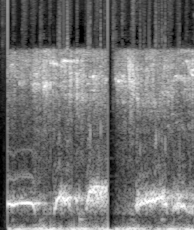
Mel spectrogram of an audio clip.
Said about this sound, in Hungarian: Örvös galamb. Ez örvös galamb.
